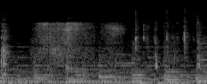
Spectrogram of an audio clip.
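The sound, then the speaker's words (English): A few quick keyboard clicks tap out in the second half, scattered, over a steady bed of hissy noise and a low droning background. “Ooh, that, where am I typing?”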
